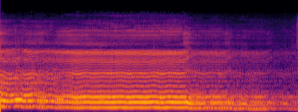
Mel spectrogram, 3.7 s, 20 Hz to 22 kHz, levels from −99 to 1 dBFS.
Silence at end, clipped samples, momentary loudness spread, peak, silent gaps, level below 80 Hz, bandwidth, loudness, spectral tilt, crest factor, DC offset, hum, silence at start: 0 s; under 0.1%; 12 LU; -8 dBFS; none; -76 dBFS; 11 kHz; -22 LUFS; -5.5 dB/octave; 12 dB; under 0.1%; none; 0 s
